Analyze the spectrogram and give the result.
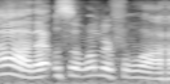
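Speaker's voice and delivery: casual, unbothered, nonchalant tone. Voicing characters strolling back into camp after a walk: nonchalant. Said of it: "nonchalantly come back five minutes after".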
